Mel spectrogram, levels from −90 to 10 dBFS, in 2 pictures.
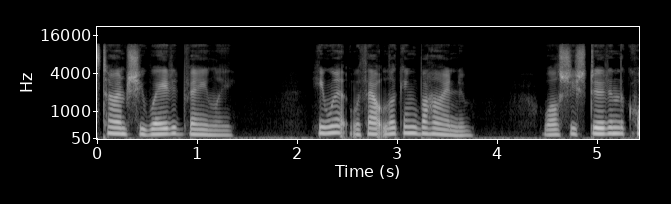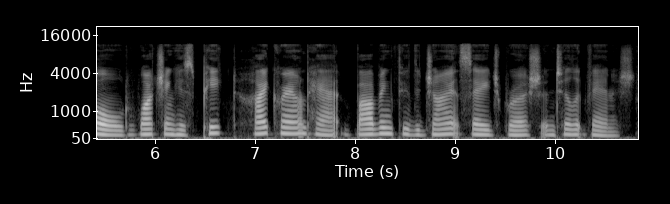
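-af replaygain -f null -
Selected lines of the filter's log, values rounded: track_gain = +0.9 dB
track_peak = 0.464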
